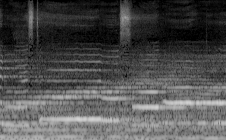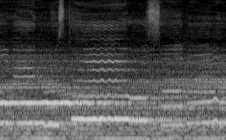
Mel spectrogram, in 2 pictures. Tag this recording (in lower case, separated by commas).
opera, music, singing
